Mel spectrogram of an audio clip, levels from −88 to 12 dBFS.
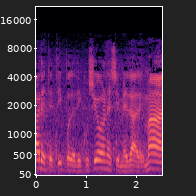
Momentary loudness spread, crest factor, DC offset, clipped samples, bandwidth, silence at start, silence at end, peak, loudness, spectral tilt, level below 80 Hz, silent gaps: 7 LU; 18 dB; under 0.1%; under 0.1%; 11 kHz; 0 s; 0 s; 0 dBFS; -19 LUFS; -3 dB/octave; -58 dBFS; none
